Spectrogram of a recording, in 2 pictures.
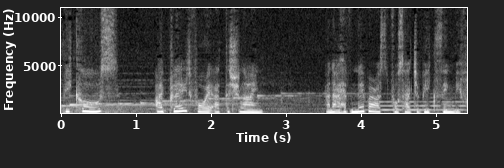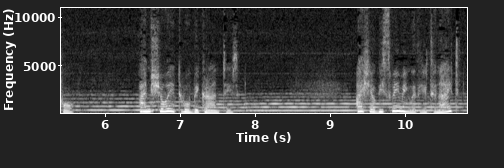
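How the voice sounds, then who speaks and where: A woman playing a gentle, devoted young Japanese islander in a radio drama, earnest and formal in her phrasing. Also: mid-range voice, normal speed, pauses often, natural voice. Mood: tender, determined. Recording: music bed under voice. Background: orchestral film score.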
